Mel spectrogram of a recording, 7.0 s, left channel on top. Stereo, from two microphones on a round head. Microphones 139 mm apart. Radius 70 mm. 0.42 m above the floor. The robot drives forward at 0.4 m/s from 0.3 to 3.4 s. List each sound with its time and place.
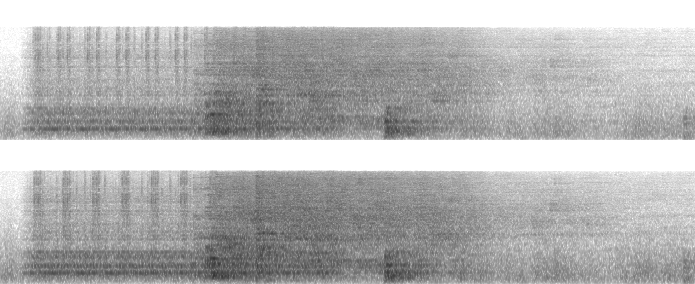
1.9 s a toilet flushing: 35° right (ahead or behind), 1.6 m; by 6.9 s 25° right (ahead or behind), 2 m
